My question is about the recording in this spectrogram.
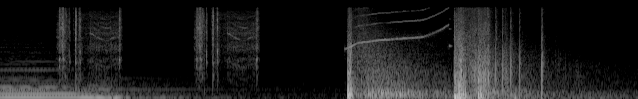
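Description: Cartoon soundtrack: a held music chord that stops about a second in, a few sharp camera-shutter clicks, then, after a short silence, a burst with a rising whistle and a second burst about a second later, like a firework going up and bursting, fading away.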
